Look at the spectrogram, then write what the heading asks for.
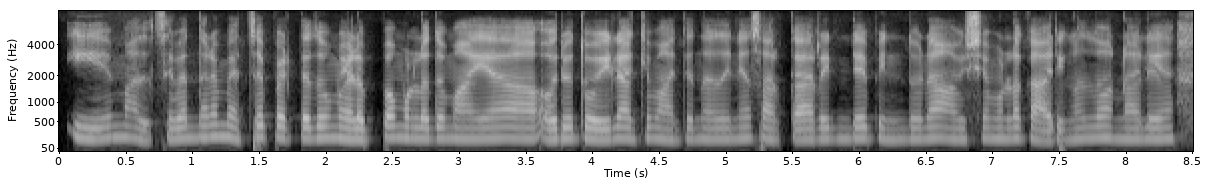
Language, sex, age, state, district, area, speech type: Malayalam, female, 45-60, Kerala, Kozhikode, urban, spontaneous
